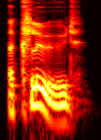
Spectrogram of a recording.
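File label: "occlude", British English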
